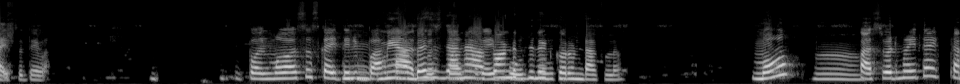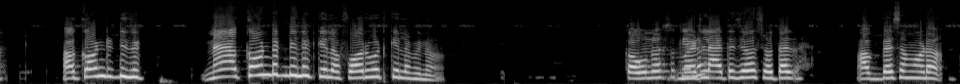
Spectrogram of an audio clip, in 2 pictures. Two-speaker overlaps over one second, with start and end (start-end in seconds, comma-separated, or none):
3.4-5.6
